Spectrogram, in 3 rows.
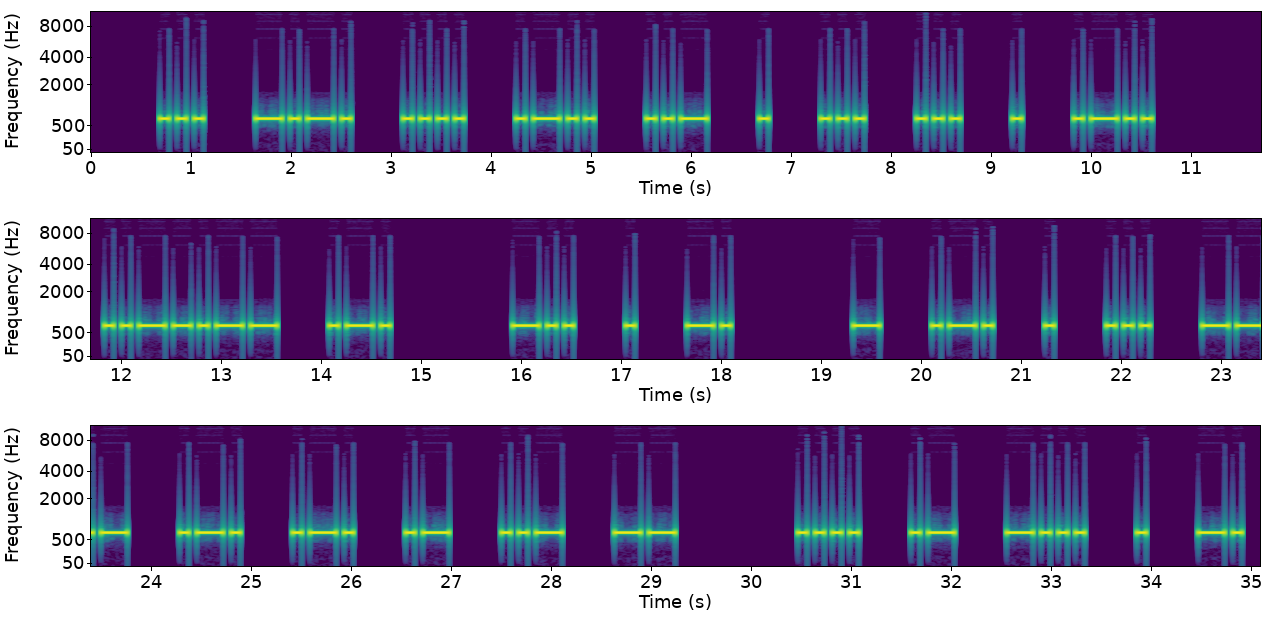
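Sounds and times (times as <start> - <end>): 
CW Morse code beeps: 0.7 - 10.6, 11.8 - 14.7, 15.9 - 16.6, 17.7 - 18.1, 19.3 - 26.0, 26.6 - 29.3, 30.5 - 35.0.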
